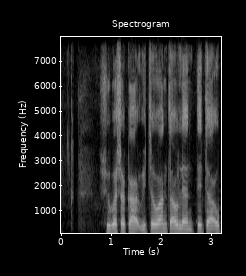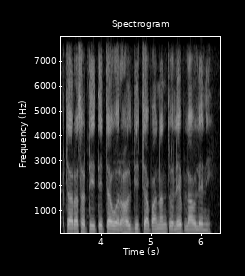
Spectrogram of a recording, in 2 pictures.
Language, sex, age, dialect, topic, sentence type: Marathi, male, 18-24, Southern Konkan, agriculture, statement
